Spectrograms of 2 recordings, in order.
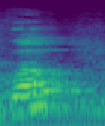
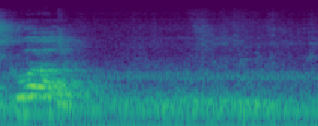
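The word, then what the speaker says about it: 国: In English, how do you say that word grow or go, or you mentioned several times it's a Guo. grow? What's the letters? It's Guo.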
